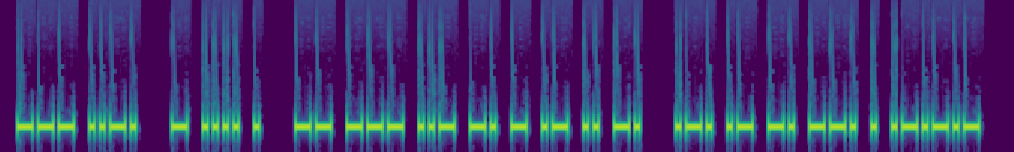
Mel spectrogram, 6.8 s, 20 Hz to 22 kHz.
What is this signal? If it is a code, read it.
Morse code, heard as a keyed tone, about 36 wpm, 700 Hz. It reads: OF THE MOUNTAIN RANGE.
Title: Sentences from Top 1000 Words - Review Part 4 - 35wpm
